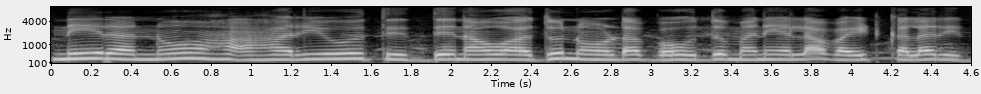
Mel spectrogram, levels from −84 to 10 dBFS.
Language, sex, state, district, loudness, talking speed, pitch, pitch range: Kannada, female, Karnataka, Chamarajanagar, -12 LUFS, 145 wpm, 215 Hz, 205-230 Hz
